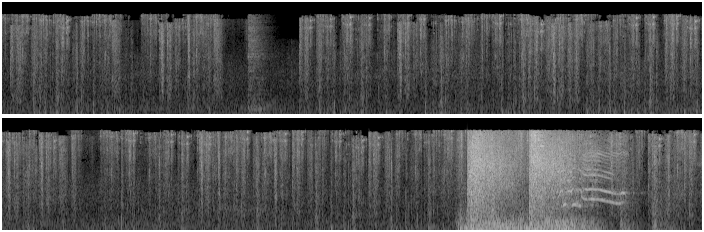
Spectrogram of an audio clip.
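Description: Armoured footsteps crunch quickly through snow.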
